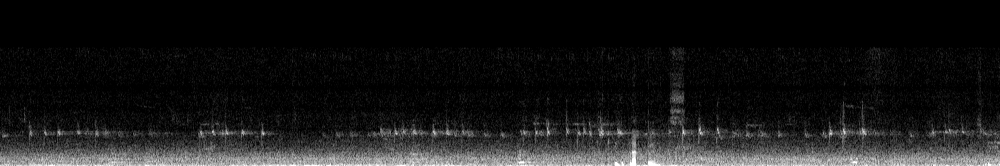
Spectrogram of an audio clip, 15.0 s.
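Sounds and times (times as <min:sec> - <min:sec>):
bird high chinking calls: 0:05.2 - 0:15.0.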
